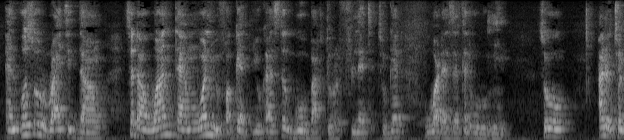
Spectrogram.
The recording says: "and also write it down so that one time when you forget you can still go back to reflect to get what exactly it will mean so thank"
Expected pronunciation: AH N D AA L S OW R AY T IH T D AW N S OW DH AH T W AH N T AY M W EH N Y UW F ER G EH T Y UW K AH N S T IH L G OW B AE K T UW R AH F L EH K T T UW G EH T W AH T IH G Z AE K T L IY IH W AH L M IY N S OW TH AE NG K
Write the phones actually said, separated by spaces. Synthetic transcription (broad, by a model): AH N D AA L S OW R AY T IH T D AW N S OW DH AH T W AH N T AY M W EH N Y UW F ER G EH T Y UW K AH N S T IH L G OW B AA K T UW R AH F L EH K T T UW G EH T W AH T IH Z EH T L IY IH M IY N S OW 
